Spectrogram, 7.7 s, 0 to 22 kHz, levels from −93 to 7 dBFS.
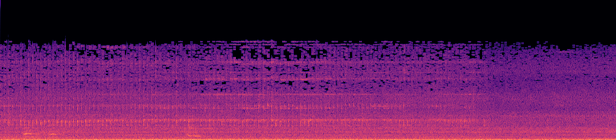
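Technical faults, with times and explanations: No technical faults are heard in this recording.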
